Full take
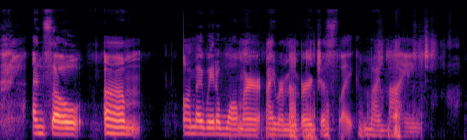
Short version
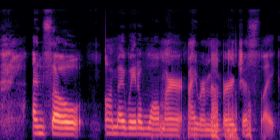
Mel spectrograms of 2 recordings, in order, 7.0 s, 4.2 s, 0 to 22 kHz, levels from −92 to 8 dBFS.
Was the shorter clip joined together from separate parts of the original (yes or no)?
yes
